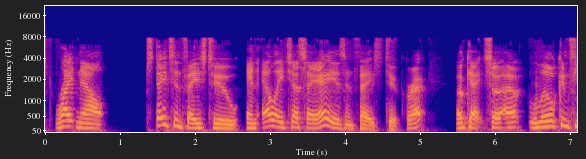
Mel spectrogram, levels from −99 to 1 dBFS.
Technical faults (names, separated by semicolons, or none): none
